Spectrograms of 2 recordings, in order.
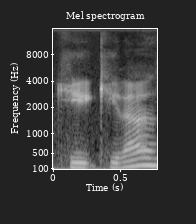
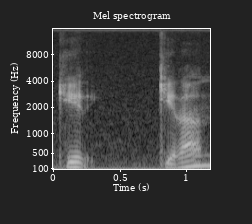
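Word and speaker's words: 宜蘭: のね、北段路線、ギラン線、ギランって読んだかな、忘れちゃった。ギラン、ここら辺にギラ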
